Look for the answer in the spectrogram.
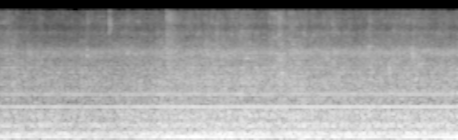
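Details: A steady indoor electrical hum with a low drone and faint tonal lines, and no animal voice.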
